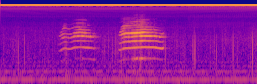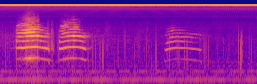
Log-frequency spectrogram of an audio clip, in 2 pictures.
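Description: A cat meowing five times. Each meow lasts about half a second to a second and rises and falls slightly in pitch, with the two loudest close together near the middle. A steady low hum runs underneath.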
